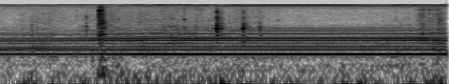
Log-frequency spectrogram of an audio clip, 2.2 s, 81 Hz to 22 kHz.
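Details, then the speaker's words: Solar inverter running after DC isolator replacement, producing about 7,075 watts: steady high electrical hum with several even tones, no crackle or buzzing; normal operation, just a noisy unit. "The inverter's humming away nicely. You can hear it"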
